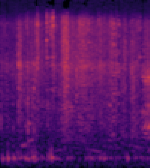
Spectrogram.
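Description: Irregular crinkles and clicks of wrapping paper and gift boxes being handled, over a steady low hum.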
